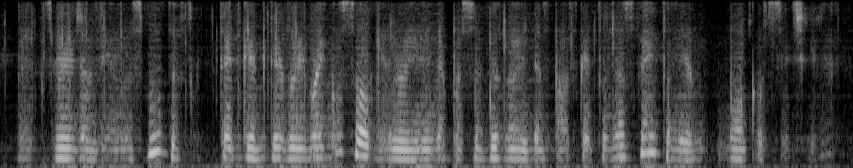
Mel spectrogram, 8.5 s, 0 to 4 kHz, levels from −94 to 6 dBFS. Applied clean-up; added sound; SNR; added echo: neural separator model SepFormer WHAMR!.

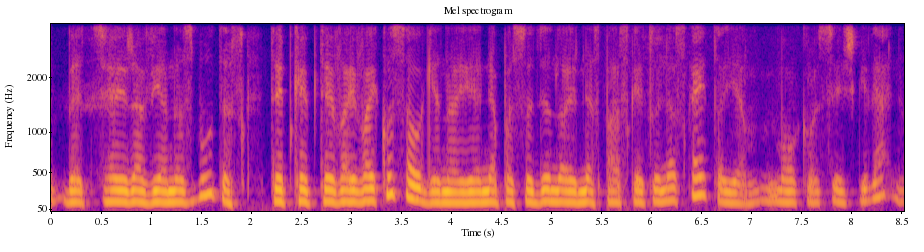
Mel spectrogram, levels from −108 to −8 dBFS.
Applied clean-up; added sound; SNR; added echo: none; none; none; none.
